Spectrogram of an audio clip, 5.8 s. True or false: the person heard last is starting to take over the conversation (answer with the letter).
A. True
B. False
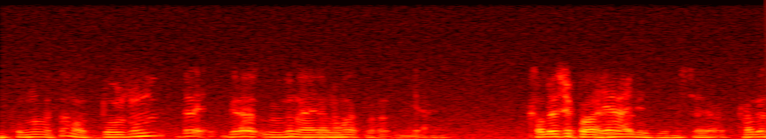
B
